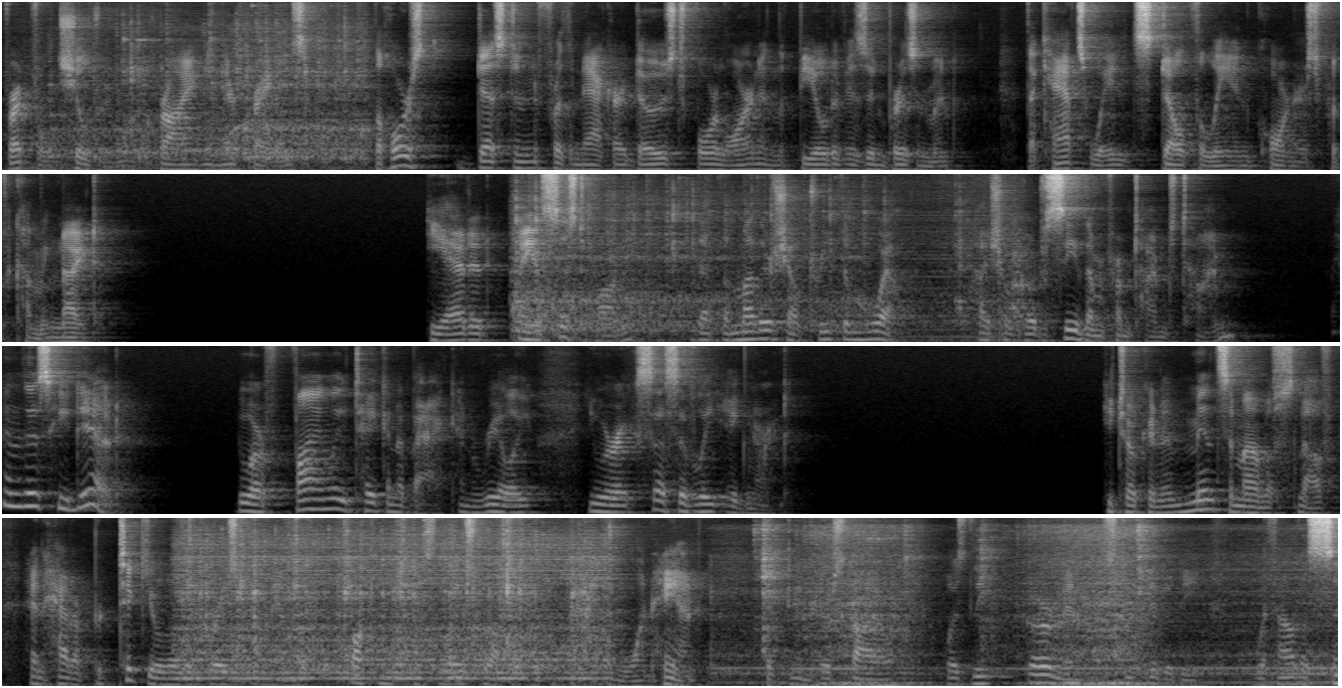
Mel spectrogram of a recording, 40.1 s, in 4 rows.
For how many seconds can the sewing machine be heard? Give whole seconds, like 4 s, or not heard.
15 s.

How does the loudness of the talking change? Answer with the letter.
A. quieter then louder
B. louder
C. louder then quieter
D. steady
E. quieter
D.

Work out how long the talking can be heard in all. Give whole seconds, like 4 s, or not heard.
34 s.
